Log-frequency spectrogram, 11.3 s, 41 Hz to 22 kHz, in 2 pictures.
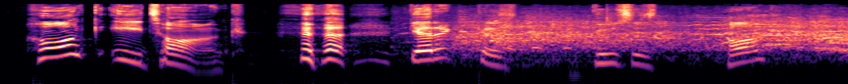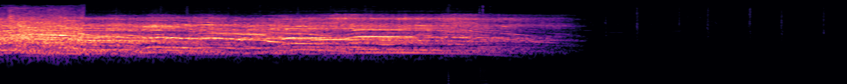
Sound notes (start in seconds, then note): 1.9 chuckles; 6.0 booing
